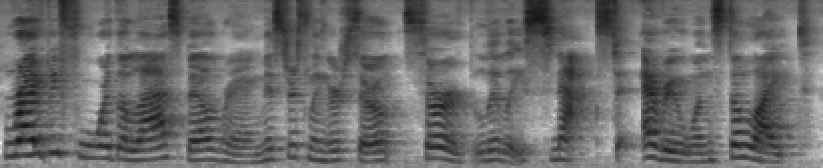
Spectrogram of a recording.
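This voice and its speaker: A woman teacher reading a children's story aloud, expressive and emphatic, speaking to young listeners. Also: mid-range voice, unhurried. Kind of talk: animated storybook narration. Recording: echoey room.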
